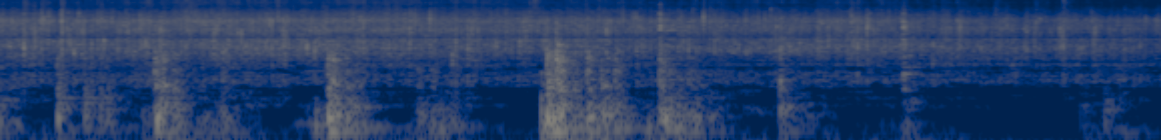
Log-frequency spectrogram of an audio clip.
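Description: Onions sizzle steadily in a hot pan while a utensil scrapes and stirs in irregular strokes, close and fairly loud.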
